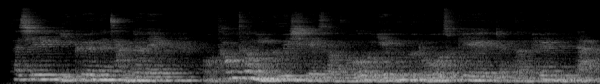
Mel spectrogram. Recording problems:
room echo; strong; dies away in 1.3 s
off-mic speech; far

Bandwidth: 14.5 kHz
